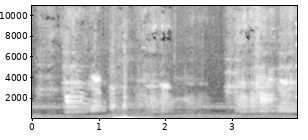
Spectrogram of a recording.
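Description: A single deep, rumbling boom of video game thunder swells suddenly and then fades, over a steady low background hum.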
